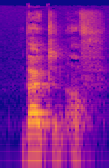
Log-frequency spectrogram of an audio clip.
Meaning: from outside
- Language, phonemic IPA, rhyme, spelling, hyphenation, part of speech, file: Dutch, /ˌbœy̯.tə(n)ˈɑf/, -ɑf, buitenaf, bui‧ten‧af, adverb, Nl-buitenaf.ogg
